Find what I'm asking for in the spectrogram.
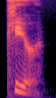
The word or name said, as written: peer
